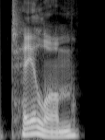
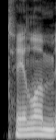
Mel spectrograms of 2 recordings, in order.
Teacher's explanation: Talum is only two syllables, so the accent will come on the first syllable. Whenever you have a two-syllable word, it just automatically comes on the first syllable, because in Latin we don't put the accent on the last syllable.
